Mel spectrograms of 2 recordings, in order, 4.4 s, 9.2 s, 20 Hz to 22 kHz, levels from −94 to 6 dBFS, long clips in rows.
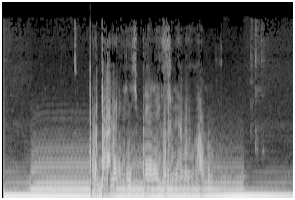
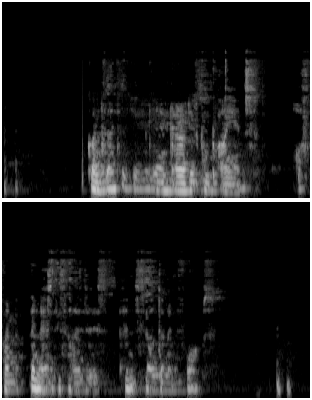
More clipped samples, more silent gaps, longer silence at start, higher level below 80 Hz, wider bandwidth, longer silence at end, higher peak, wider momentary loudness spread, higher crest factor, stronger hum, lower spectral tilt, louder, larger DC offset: neither; neither; second, 0 s vs 1.3 s; first, -8 dBFS vs -74 dBFS; first, 11.5 kHz vs 7.8 kHz; second, 0 s vs 0.3 s; first, 0 dBFS vs -10 dBFS; second, 3 LU vs 23 LU; second, 8 dB vs 22 dB; first, 50 Hz at -10 dBFS vs none; about the same, -7 dB/octave vs -8 dB/octave; first, -12 LUFS vs -29 LUFS; neither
